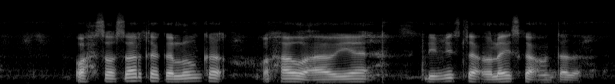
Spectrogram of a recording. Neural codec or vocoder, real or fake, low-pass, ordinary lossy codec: autoencoder, 48 kHz, 32 numbers a frame, DAC-VAE, trained on Japanese speech; fake; 19.8 kHz; none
